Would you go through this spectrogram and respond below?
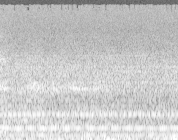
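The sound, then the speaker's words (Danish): A steady, continuous mechanical hum from air conditioning indoors, droning evenly with a faint tonal whine over low rumbling noise, with no voices. “En eller anden Øh, det summer herinde fra klimaanlæg? Eller ja, det tror jeg.”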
